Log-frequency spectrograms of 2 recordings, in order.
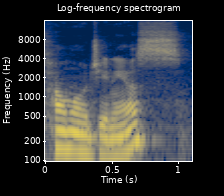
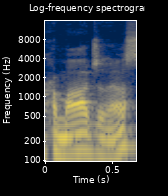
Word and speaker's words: homogeneous: If the fluid is homogeneous or homogeneous, depending on how you say it and where you're from, we might say that the stress tensor does not depend on particular position.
